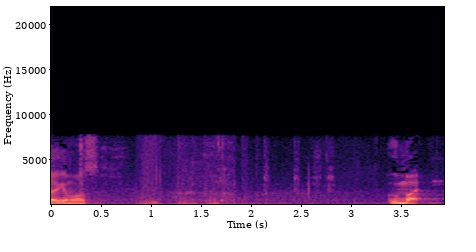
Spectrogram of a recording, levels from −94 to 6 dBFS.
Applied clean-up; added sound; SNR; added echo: none; Tearing; 18 dB; none.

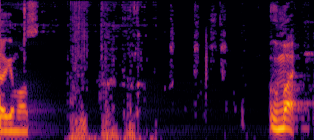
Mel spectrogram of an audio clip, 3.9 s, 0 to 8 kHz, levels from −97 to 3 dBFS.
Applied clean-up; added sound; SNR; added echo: classical method spectral subtraction.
